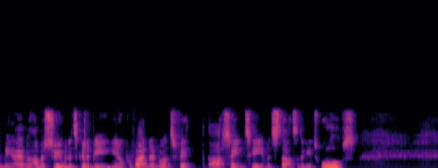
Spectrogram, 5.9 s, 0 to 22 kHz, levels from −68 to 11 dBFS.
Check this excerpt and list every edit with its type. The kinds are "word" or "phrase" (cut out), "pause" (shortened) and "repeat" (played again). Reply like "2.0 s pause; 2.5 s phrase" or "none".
none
